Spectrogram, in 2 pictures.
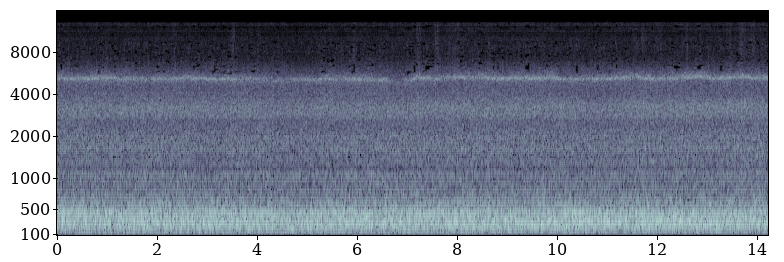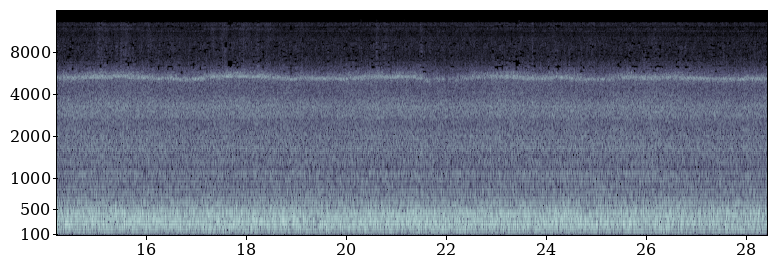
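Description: Van's RV-12's Rotax 912 flat-four engine and propeller running steadily, heard from inside the cockpit as a dense drone with a thin, steady high whine above it.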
